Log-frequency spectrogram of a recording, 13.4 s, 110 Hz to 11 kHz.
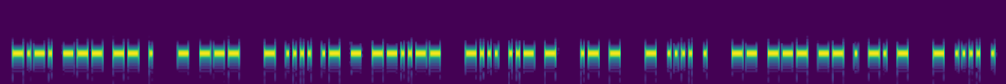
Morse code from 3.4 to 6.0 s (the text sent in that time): THAT,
